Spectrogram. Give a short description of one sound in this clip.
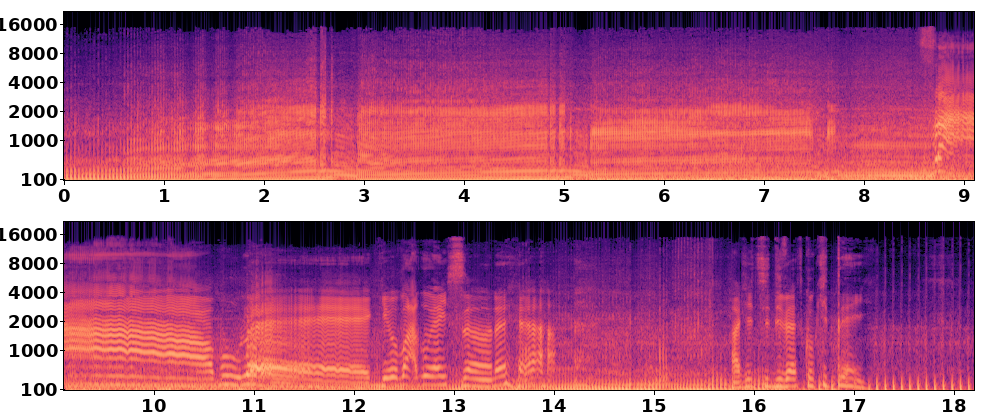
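A single-cylinder motorcycle accelerates hard through the gears.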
